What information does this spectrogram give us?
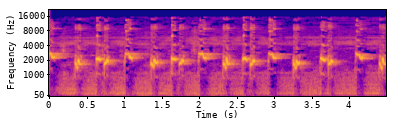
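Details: Ropel-style song from a trucukan (yellow-vented bulbul), used to teach young birds long ropel: rapid chains of rich, slurred whistled notes, roughly three phrases per second, clear and close with little background.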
